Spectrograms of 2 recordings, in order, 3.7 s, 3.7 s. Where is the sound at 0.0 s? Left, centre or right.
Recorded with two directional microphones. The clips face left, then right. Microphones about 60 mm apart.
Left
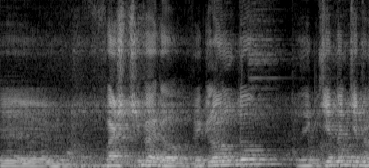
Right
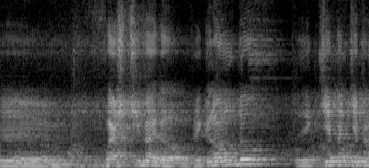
Right.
